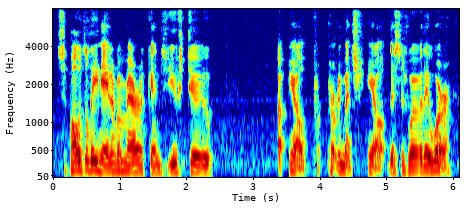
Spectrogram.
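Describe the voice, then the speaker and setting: A middle-aged man, a podcast guest, telling a story in an animated, excitable way, stumbling and repeating himself as he acts out what people said. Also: mid-range voice, moderate pace. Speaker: podcast guest, Bigfoot researcher.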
